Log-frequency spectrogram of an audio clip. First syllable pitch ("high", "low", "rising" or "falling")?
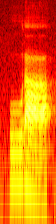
high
